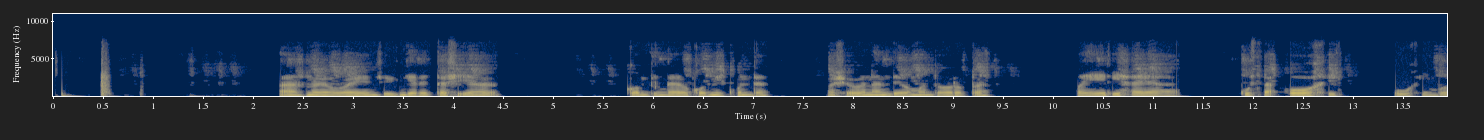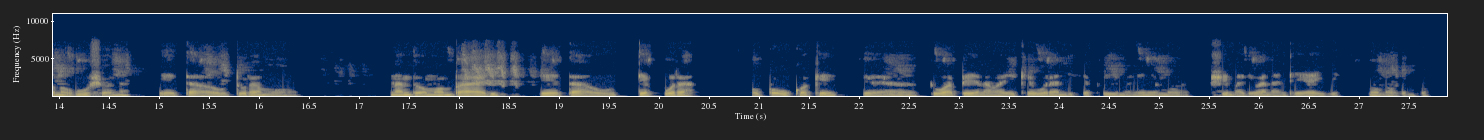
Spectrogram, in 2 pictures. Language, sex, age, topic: Oshiwambo, male, 25-35, agriculture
